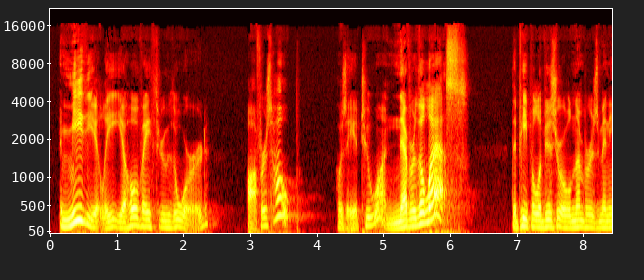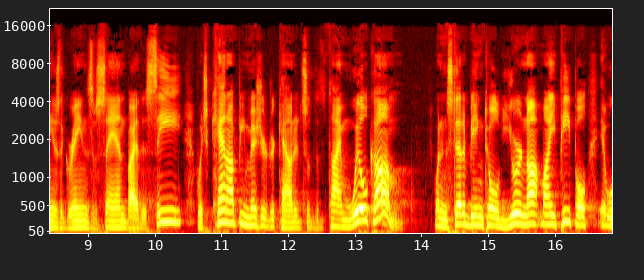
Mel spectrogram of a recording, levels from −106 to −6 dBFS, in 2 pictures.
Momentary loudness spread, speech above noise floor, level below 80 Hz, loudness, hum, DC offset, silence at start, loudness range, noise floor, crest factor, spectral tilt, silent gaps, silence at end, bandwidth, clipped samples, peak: 14 LU; 51 dB; -50 dBFS; -21 LUFS; none; under 0.1%; 0.15 s; 6 LU; -71 dBFS; 20 dB; -5.5 dB/octave; none; 0 s; 16.5 kHz; under 0.1%; 0 dBFS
